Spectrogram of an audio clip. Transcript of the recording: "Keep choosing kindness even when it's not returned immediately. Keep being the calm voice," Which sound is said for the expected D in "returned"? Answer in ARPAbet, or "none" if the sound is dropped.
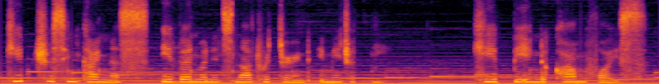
D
